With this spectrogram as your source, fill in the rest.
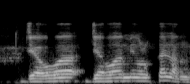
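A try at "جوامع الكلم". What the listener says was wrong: Naam, jawami'ul kalim, bukan kalam ya.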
